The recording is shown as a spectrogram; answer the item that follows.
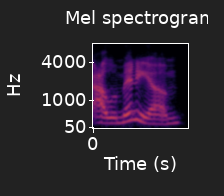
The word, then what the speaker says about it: aluminium: way you pronounce it both ways could technically be correct because of how it's spelled yeah whoa yeah holy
